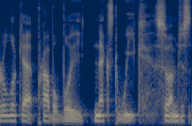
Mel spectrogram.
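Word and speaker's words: Weex: And that project's called Weeks. That's spelled W-E-E-X.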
